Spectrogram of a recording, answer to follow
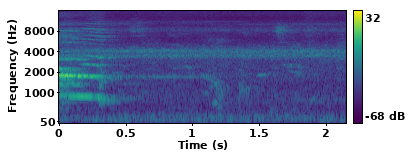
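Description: The tail of a rooster's crow: a long, held final note that cuts off about a third of a second in, followed by low background noise.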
